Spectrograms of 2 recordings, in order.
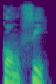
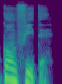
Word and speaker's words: confit: La pronunciación correcta es confit, no confite.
